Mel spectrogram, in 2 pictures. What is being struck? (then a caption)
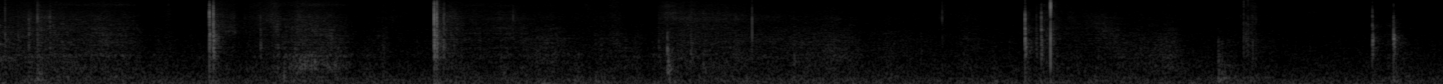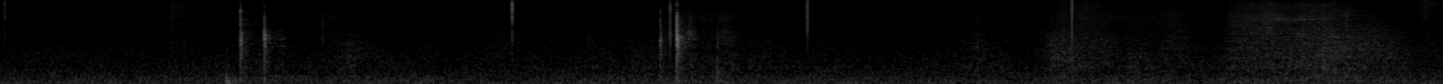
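Kinetic sand scratched with fingernails. Long blue ombre fingernails scratch and squeeze a textured pile of pink kinetic sand, making a soft, bright, crunchy hiss. About fifteen sharp, short clicks stand out from the quiet grainy rustle.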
